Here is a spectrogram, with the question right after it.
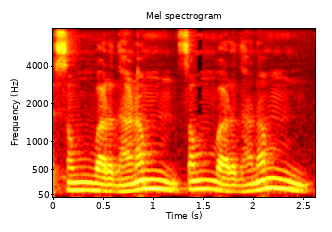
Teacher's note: जब वकार उपस्थित हो तो हम म के समान करेंगे, संवर्धनम, संवर्धनम। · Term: अनुस्वार का उच्चारण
